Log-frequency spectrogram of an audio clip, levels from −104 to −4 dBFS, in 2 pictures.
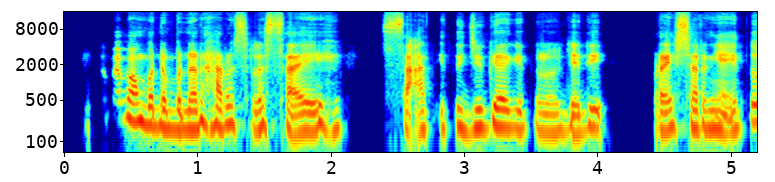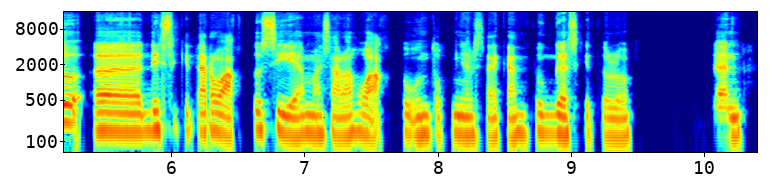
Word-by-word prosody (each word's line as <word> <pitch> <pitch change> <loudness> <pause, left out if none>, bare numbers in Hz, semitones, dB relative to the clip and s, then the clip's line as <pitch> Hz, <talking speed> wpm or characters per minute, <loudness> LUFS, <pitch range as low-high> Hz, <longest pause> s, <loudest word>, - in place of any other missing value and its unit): itu - - -29
memang 230 -4 +5
benar-benar 165 -3 +3
harus 190 +1 +2
selesai 160 0 +2 0.3
saat - - +3
itu 170 +2 -6 0.2
juga 180 +1 +4
gitu 165 0 -5
loh. 145 - -4
Jadi 155 +4 -1 0.3
pressure-nya 165 0 +4
itu, 210 +6 0 0.2
eee, 155 -1 +3
di 160 +1 0
sekitar 155 -3 -3
waktu 150 +2 -2
sih 150 -3 +1
ya, - - -3
masalah 135 -2 -4
waktu 140 -4 -4
untuk 130 -1 -6
menyelesaikan 130 -1 -5
tugas 140 -2 -2
gitu 130 - -14
loh. 120 0 -5 0.6
Dan, 125 0 -2
155 Hz, 155 wpm, -24 LUFS, 135-170 Hz, 0.6 s, memang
